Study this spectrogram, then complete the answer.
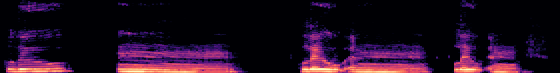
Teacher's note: When you want to pronounce the T sound, you just don't pronounce it and you push the air through your nose to come out.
